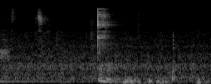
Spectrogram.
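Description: Light clinks of kitchen utensils while salt goes into a bowl of pani puri water: a small click near the start and a sharper clink about a second in.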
